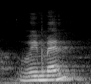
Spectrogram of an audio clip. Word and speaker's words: women: इसका जब हम प्लूरल बनाएंगे तो ये बनेगा WOMEN और इसका जो प्रोनाउंसिएशन होगा वो होगा विमेन, वुमेन, वीमेन।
